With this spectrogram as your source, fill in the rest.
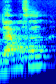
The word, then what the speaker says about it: demophon: A prepona também florestal, prepona demophon, na verdade a pronúncia seria o demophon, prepona demophon.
